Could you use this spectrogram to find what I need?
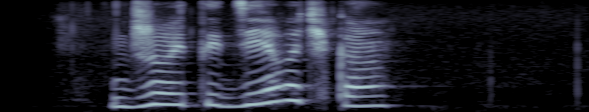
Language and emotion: Russian, positive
